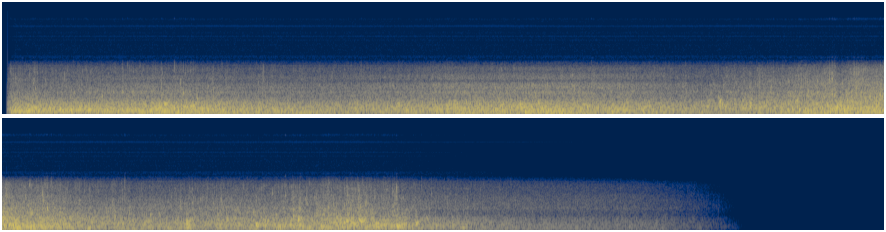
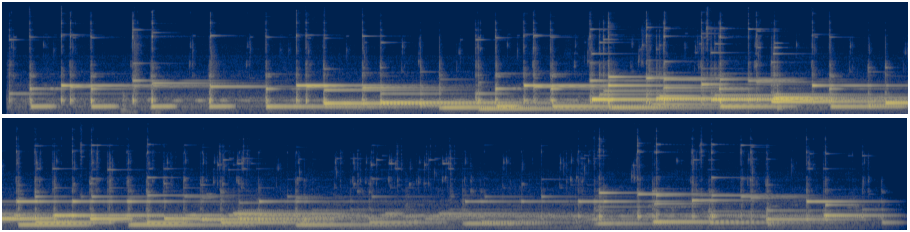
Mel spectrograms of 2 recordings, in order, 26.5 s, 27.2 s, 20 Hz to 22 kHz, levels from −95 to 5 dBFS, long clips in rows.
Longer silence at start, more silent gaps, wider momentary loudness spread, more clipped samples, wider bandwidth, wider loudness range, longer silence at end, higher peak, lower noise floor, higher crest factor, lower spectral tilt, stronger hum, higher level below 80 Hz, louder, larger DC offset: about the same, 0.05 s vs 0.1 s; neither; second, 10 LU vs 19 LU; neither; second, 3 kHz vs 12 kHz; second, 6 LU vs 15 LU; first, 3.8 s vs 0.15 s; about the same, -4 dBFS vs -4 dBFS; first, -72 dBFS vs -45 dBFS; about the same, 18 dB vs 20 dB; first, -12.5 dB/octave vs -7 dB/octave; neither; first, -30 dBFS vs -74 dBFS; about the same, -23 LUFS vs -25 LUFS; neither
